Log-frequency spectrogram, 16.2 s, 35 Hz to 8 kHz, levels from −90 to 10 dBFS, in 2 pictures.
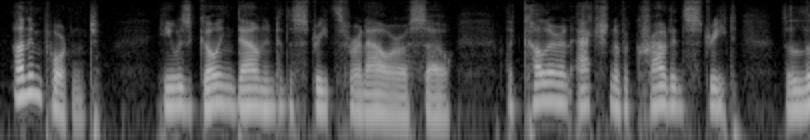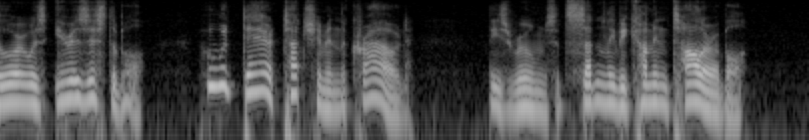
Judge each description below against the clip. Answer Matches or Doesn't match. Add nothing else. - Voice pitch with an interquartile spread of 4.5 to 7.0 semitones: Matches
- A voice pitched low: Matches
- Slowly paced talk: Doesn't match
